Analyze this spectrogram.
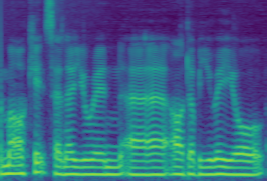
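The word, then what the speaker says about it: REWE: I know you're in RWE, or I think it's pronounced Reva in Germany.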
